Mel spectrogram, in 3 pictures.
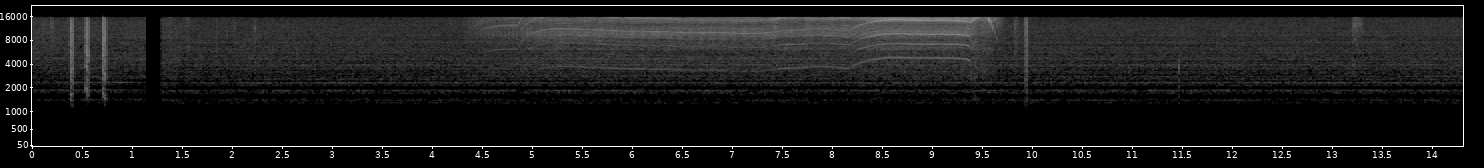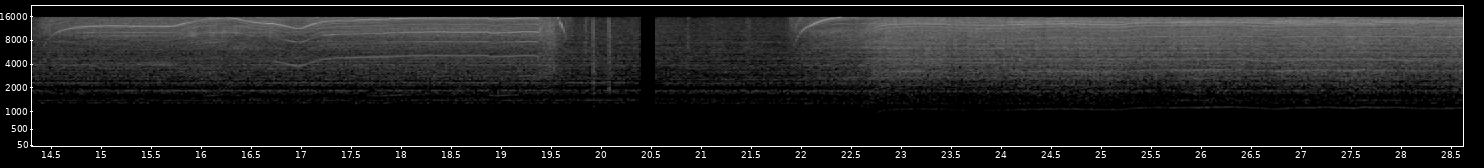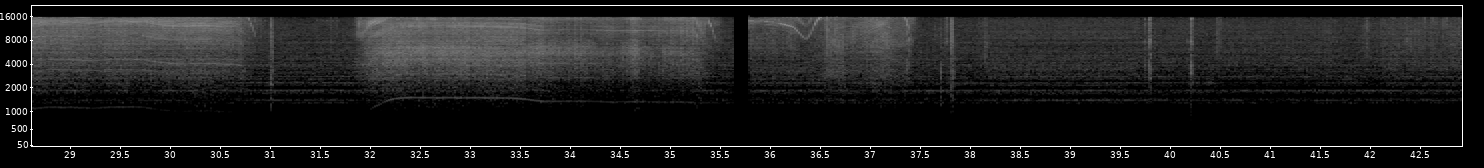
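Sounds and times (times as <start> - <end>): electric drill whining: 4.4 - 9.7, 14.4 - 19.8, 21.9 - 31.0, 31.8 - 37.6.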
